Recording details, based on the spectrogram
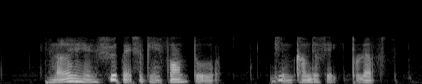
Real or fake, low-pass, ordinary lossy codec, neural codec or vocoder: fake; 3.6 kHz; none; codec, 16 kHz in and 24 kHz out, 0.6 kbps, FireRedTTS-2 codec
